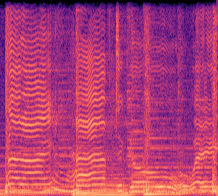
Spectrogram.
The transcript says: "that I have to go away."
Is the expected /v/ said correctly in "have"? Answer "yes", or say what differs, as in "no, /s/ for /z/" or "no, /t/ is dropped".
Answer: no, /f/ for /v/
